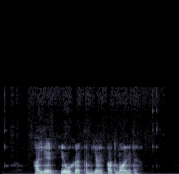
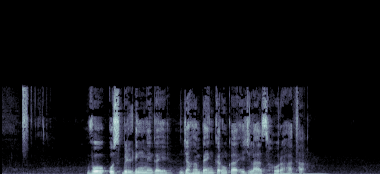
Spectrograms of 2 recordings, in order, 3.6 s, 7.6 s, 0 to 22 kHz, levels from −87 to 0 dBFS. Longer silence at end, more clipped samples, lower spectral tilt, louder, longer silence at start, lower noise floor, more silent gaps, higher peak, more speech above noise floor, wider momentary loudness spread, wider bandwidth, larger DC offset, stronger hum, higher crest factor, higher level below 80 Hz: second, 0.85 s vs 1.15 s; neither; first, -8.5 dB/octave vs -4 dB/octave; second, -25 LUFS vs -20 LUFS; first, 0.7 s vs 0.45 s; about the same, -66 dBFS vs -64 dBFS; neither; second, -8 dBFS vs 0 dBFS; about the same, 41 dB vs 44 dB; second, 11 LU vs 17 LU; about the same, 11.5 kHz vs 11.5 kHz; neither; neither; about the same, 18 dB vs 22 dB; about the same, -52 dBFS vs -48 dBFS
